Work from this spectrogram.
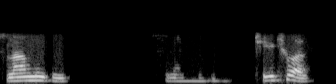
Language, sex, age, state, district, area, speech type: Kashmiri, female, 18-30, Jammu and Kashmir, Shopian, urban, conversation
